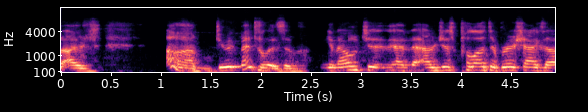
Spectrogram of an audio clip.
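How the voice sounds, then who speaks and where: In a muffled recording, a man with a somewhat high voice talks casually to camera about magic. He's a magician reviewing a book, earnest and rambling, full of fillers and restarts.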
